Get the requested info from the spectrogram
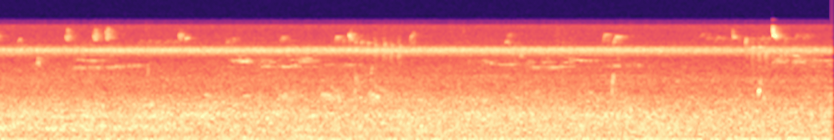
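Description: Steady, high-pitched chorus of crickets trilling without a break, with a few faint short chirps scattered over it.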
